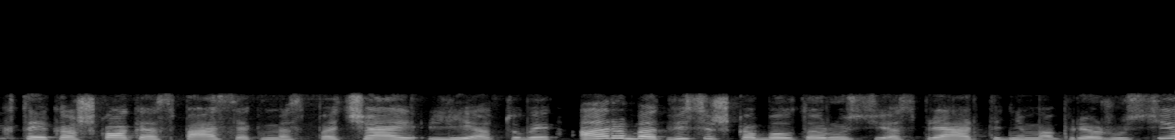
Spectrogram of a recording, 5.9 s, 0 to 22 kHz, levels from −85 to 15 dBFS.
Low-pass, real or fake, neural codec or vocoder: 7.2 kHz; real; none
